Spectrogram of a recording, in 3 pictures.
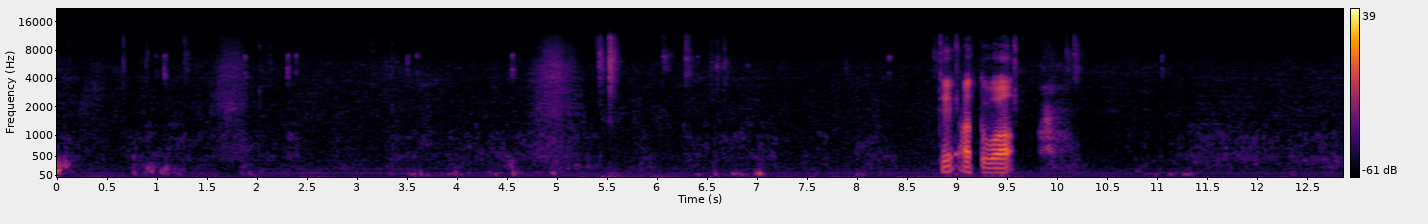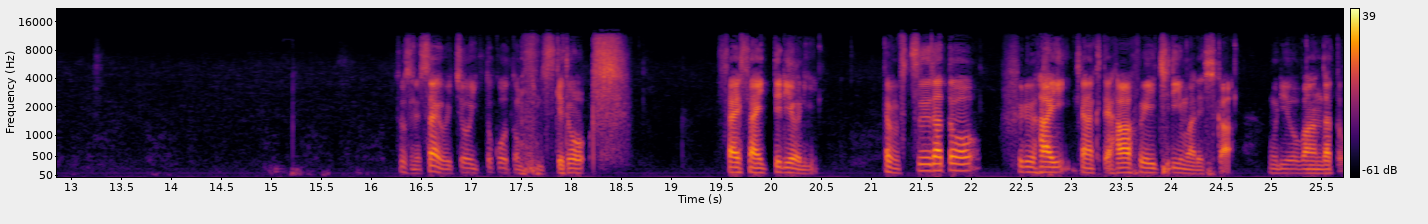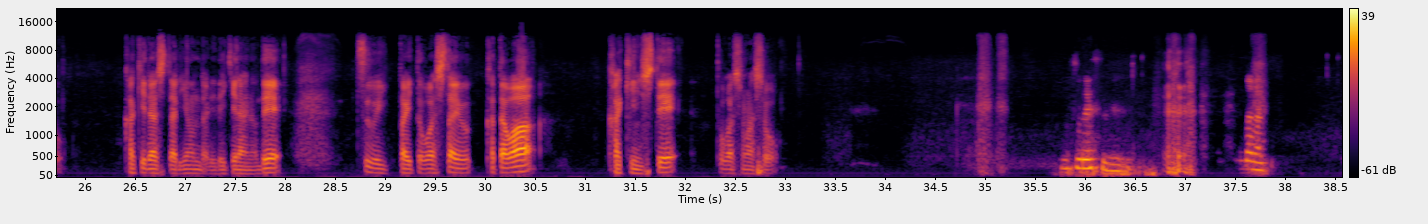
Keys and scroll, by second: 6.5 alt+Tab.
